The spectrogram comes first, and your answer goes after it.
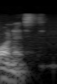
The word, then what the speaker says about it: honest: UK proper British English should be without pronouncing the the hes yeah so you should say oh that's very honest not okay well that's okay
